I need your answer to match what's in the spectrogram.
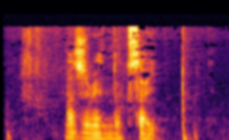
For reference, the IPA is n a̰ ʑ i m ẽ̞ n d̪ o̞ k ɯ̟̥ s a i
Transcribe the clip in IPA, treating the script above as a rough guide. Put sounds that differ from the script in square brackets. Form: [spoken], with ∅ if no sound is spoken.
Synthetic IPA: [m] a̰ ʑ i m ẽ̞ n d̪ o̞ k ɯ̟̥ s a i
